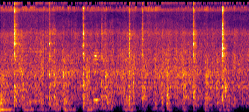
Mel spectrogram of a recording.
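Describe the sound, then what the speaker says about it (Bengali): Onions and spices with salt and turmeric sizzle in a pan while being stirred for a boal fish mustard curry, a steady frying hiss broken by regular clicks and scrapes of the spoon. "এইবারে খুব ভালো করে এই মশলাটাকে কষিয়ে নেব।"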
